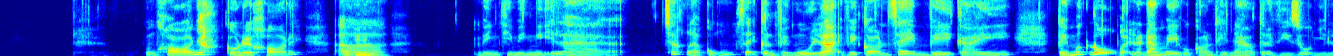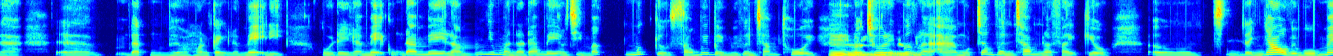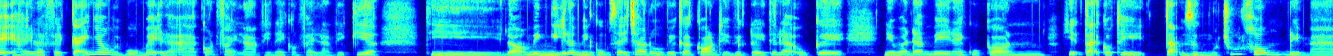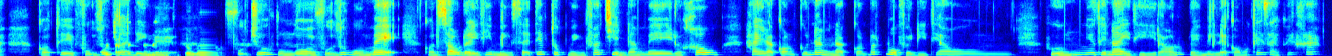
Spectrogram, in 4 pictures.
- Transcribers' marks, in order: distorted speech; laughing while speaking: "nhỉ?"; tapping; mechanical hum; "giúp" said as "chúp"; other background noise
- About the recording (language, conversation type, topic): Vietnamese, podcast, Bạn thường ưu tiên đam mê hay thu nhập khi chọn công việc?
